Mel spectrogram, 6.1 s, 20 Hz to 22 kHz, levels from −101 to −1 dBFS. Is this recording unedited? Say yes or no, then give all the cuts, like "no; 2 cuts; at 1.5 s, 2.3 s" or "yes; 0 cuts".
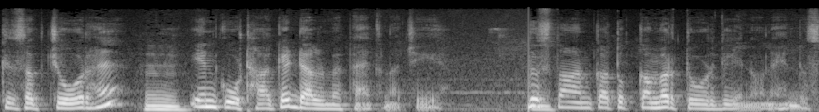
no; 1 cut; at 4.0 s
